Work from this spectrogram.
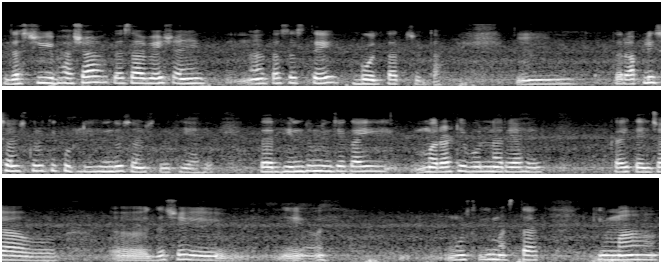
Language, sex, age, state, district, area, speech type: Marathi, female, 30-45, Maharashtra, Nanded, urban, spontaneous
